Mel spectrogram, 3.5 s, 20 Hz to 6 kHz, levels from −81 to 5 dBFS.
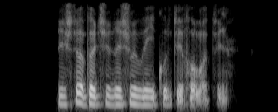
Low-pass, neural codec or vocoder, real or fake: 5.4 kHz; autoencoder, 44.1 kHz, a latent of 192 numbers a frame, MeloTTS; fake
